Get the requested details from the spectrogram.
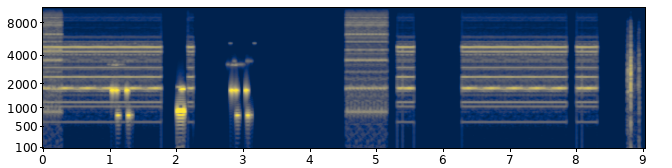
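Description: Electronic beeps and hums from a game interface play in short bursts.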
